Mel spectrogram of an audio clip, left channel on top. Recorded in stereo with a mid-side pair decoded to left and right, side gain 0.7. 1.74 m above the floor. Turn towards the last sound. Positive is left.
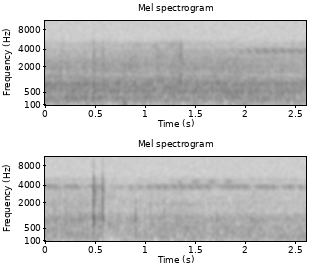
No sound to turn to.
